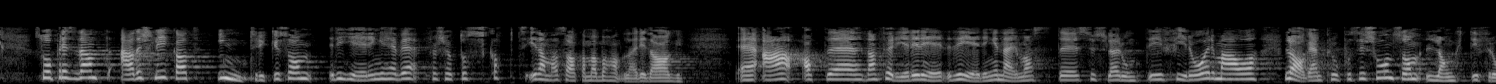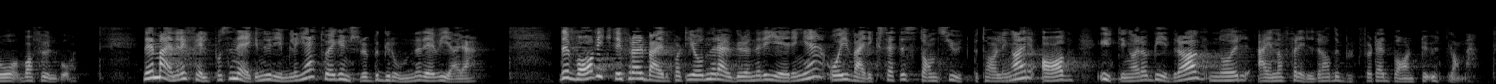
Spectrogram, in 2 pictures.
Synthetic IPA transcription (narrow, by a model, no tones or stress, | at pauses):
sɔpʰɾɛs̬ɪd̪ɛnt̪ʔæɖɛʂɭiːkɑt̪ɪnt̪ʰɾʏkːəsɔmɾɛjeːɾɪŋəheʋəfɔʂøːk̚t̪əɔskɑpt̪ɪd̪ɛnːəsɑːkɑnmɑnbəɦɑnd̪lɑ̰ɾɪd̪ɑːɡ | ʔæɾʔɑt̪d̪ɛnfœljəɾɾɾɛjeːɾɪŋənːæɾmɑst̪sʏslɑɾʊnt̪ɪfiːɾəoːɾmɛɔlɑːɡəæɪnpʰɾʊpʊsɪʂuːnsɔmlɑŋt̪ɪfɾoːʋɑɾfʉlɡṵː | d̪̥ɛmæɪnəɾɛɡfɛld̪̚pʰɔsɪneːɡənʉɾɪmːlɪheːt̪ɔɛɡœnsəɾɔbəɡɾʉnːəd̪ɛʋiːɑ̰ɾə | d̪ɛʋɑʋɪkt̪ɪfɔɾɑɾbæɪd̪əɾpɑʈiːəɔd̪ɛnɾɑʉɡəɾœnːəɾɛjeːɾɪŋəʔɔɪʋæɾksɛt̪ːəst̪ɑnːsɪʉːt̪bət̪ʰɑːlɪŋɑɾɑʋʔyːt̪ɪŋɑɾɔbiːd̪ɾɑːɡnɔɾʔæɪnɑfɔɾɛld̪ɾəhɑd̪ːəbʊʈːføːʈæɪt̪̚bɑ̰ːɳʈɪlʉːt̪ʰəlɑ̰nːə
